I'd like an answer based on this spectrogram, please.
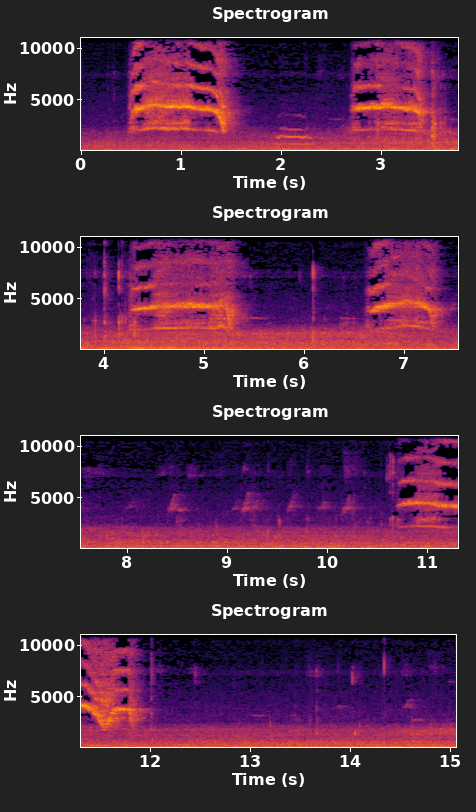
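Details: Stray cat meowing repeatedly: five loud, high, insistent meows, each under a second long, at uneven intervals of about two to four seconds, over a soft low background hum.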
